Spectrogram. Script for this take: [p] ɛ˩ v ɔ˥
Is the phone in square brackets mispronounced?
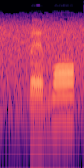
no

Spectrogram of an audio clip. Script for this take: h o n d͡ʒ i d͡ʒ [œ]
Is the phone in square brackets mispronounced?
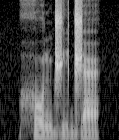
yes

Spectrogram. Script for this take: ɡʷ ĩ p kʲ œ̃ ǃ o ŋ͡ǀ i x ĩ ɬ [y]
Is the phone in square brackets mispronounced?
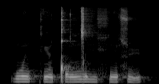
no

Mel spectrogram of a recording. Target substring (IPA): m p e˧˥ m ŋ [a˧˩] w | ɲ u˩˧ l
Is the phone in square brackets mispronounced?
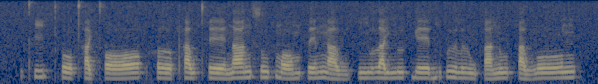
no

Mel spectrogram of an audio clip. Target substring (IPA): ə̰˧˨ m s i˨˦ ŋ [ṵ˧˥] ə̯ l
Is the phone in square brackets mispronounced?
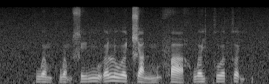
no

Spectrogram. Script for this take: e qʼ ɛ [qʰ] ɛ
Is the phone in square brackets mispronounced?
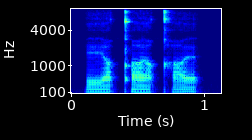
no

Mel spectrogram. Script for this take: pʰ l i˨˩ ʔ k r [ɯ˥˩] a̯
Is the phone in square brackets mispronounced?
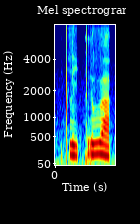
no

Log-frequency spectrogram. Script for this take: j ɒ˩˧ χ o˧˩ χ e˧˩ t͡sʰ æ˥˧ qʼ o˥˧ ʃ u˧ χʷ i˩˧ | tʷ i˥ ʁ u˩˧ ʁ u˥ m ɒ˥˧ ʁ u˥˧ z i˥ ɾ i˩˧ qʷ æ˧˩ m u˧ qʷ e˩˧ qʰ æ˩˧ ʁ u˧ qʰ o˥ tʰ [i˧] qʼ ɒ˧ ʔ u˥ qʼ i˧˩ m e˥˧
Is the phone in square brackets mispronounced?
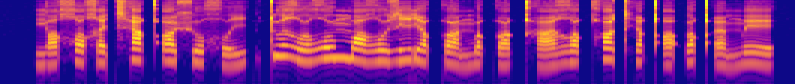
no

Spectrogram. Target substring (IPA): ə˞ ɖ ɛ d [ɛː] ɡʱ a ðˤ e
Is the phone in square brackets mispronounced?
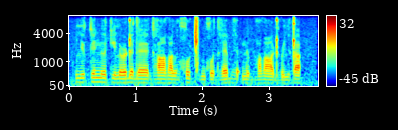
no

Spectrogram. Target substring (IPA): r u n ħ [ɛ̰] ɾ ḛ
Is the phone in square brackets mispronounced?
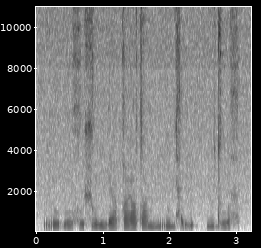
yes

